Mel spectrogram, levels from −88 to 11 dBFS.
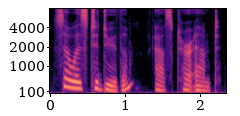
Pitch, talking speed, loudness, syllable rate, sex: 190 Hz, 205 wpm, -18 LUFS, 4.7 syllables/s, female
